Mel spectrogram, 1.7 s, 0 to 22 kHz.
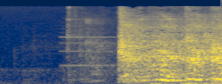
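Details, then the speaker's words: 2001 Porsche 996 Carrera, M96 engine, 59k miles, started cold straight off the transport after a water pump job; rough idle with a steady bearing-like drone, not rod knock; the new water pump is suspected, possibly the clutch. "now it's making an atrocious sound and not rod knock it's like a bearing maybe new water pump I don't know"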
